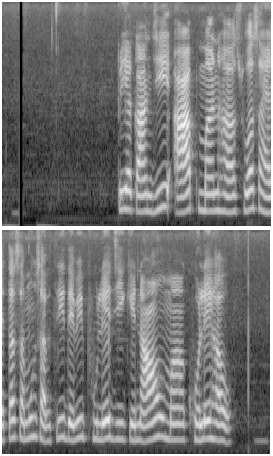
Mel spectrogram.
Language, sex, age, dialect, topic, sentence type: Chhattisgarhi, female, 18-24, Eastern, banking, statement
